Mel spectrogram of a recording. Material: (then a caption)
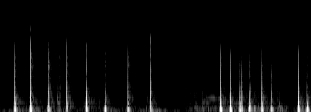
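Cork. A round cork coaster held in both hands is tapped and scratched with long nails, giving sixteen short, dull, low knocks that stop dead with no ring. The taps come in an evenly spaced run, then a brief pause, then a quicker, busier run with faint scratching between them.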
